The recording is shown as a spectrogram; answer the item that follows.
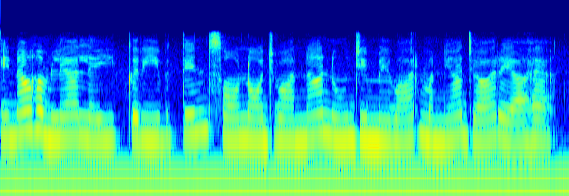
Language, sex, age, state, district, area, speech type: Punjabi, female, 18-30, Punjab, Pathankot, urban, read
